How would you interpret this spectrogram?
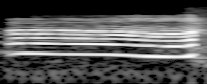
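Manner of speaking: sudden high-pitched shriek; short scream. Retold or imitated. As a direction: yelp out in fright. Scared scream in ghost story.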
